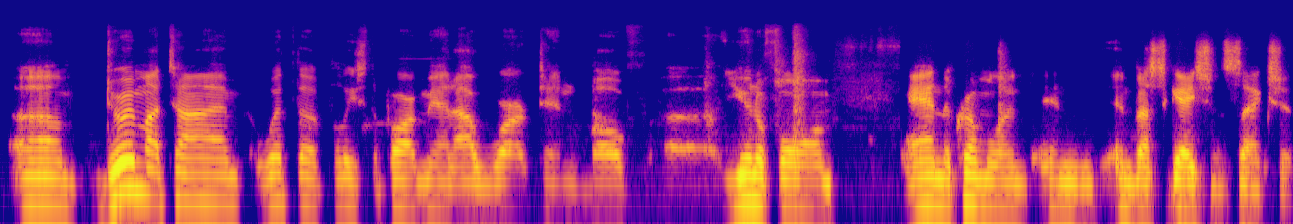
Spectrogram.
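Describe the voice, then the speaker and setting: A man with a Southern US accent speaks at a fairly slow pace and medium pitch, with ordinary pitch variation and big swings in loudness, the sound dry and close with no echo. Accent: Southern US (Georgia). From US South, Lawrenceville, Georgia. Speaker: sheriff candidate, retired police officer. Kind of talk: interview. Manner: hesitant, many fillers.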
